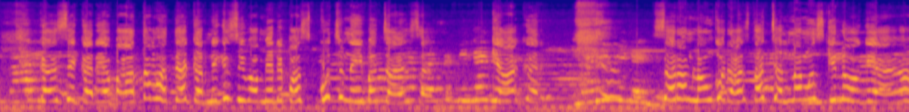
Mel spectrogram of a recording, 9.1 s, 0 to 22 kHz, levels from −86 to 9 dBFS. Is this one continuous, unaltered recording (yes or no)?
yes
